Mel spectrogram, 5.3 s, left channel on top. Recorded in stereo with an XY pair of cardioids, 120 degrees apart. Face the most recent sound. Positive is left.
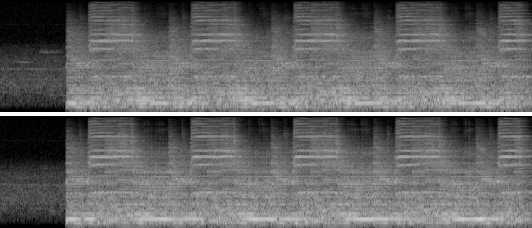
turn(degrees=-45)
